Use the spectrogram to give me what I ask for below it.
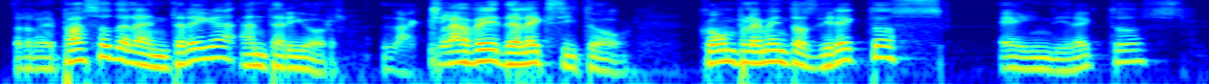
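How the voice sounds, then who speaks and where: A man leads a language drill with a lively, swinging pitch. He praises often and stops to correct the student's pronunciation. The recording is dry and close, with no room sound. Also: moderate pace, dry recording. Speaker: English teacher.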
